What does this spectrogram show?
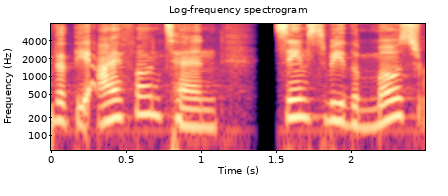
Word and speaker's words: iPhone X: will be called the iPhone X pronounce iPhone 10 via a reliable source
